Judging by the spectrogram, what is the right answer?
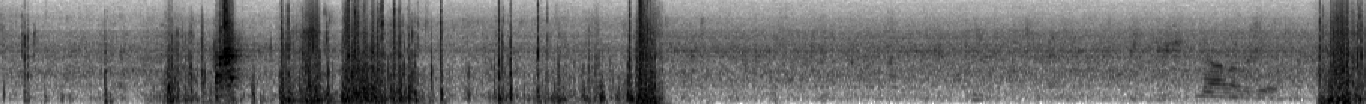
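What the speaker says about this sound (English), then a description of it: "This is heavy rain right now" Heavy rain during a thunderstorm in Vancouver, Washington, pouring loud and close in dense bursts for the first few seconds, then easing to a steady patter before a final loud burst; a voice is briefly heard.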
